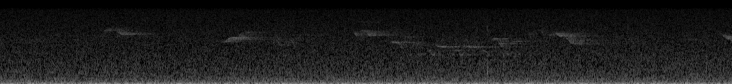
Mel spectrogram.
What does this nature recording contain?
Blue-headed Vireo, Hermit Thrush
